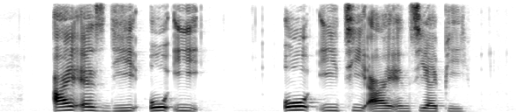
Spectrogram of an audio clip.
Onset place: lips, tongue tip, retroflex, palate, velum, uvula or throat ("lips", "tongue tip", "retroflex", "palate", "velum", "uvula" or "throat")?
throat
